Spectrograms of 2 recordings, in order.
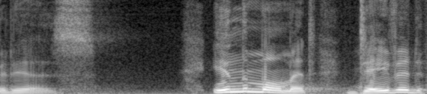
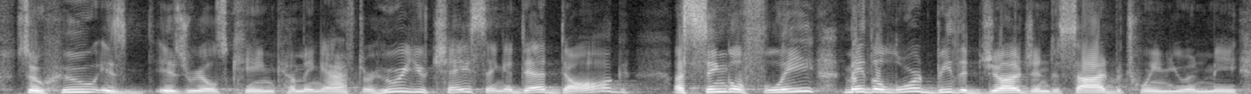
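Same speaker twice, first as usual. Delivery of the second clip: usual speaking voice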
